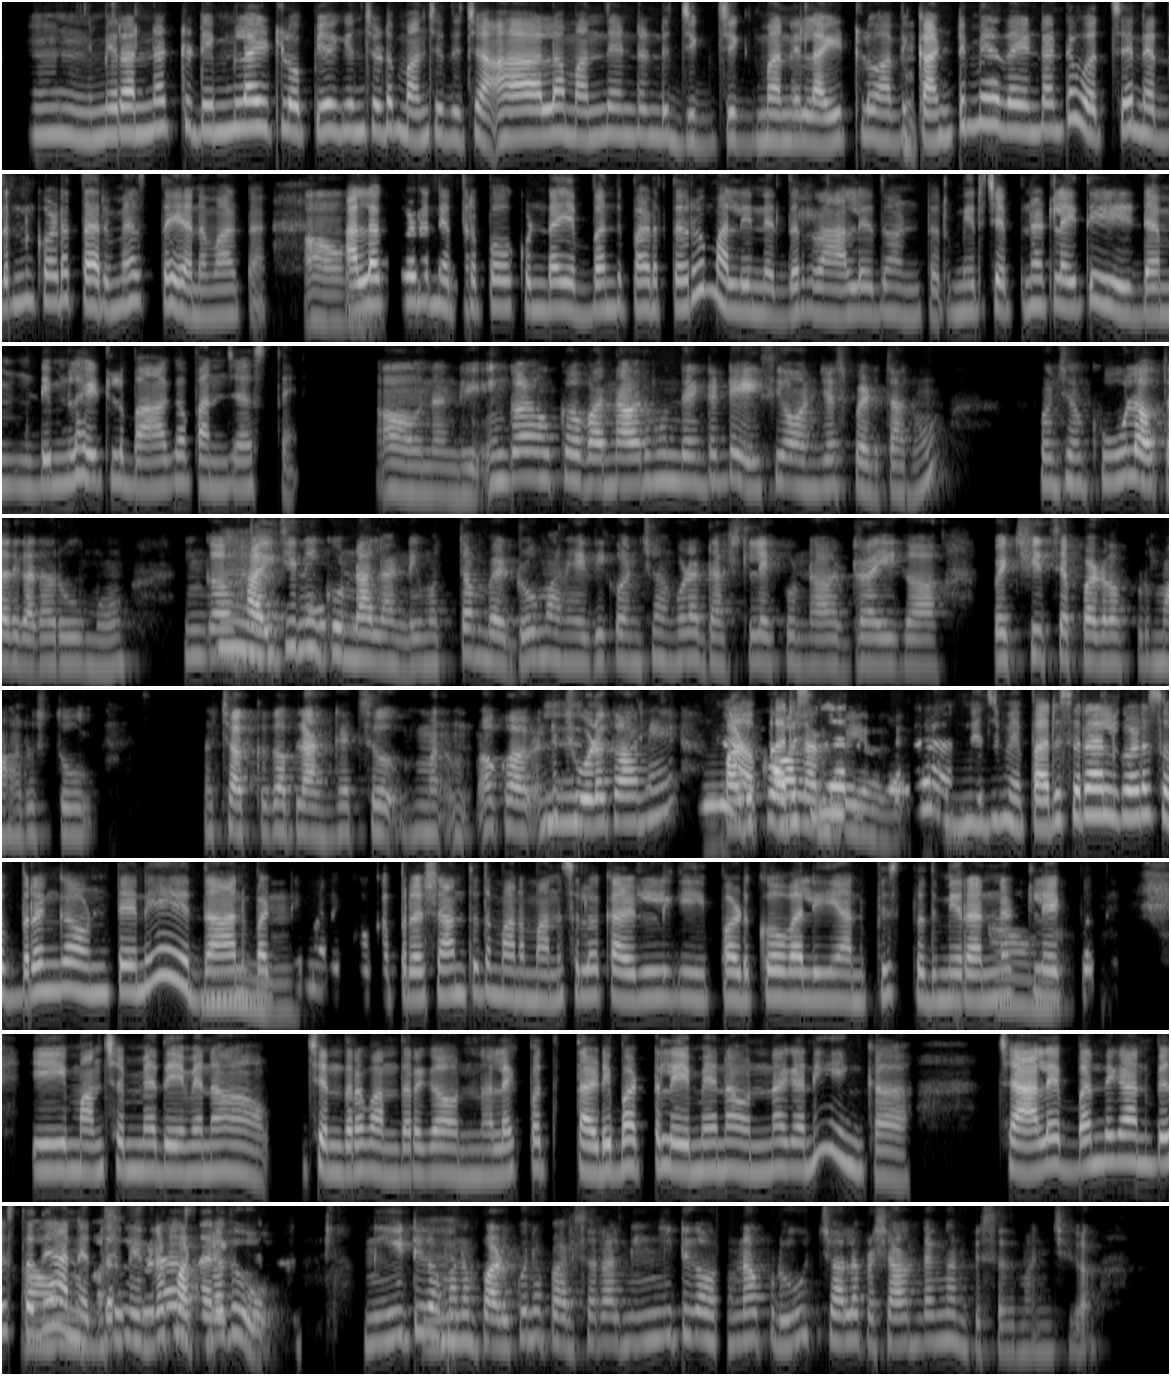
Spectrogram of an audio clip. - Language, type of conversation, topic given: Telugu, podcast, సమయానికి లేవడానికి మీరు పాటించే చిట్కాలు ఏమిటి?
- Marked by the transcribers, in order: in English: "డిమ్"; in English: "డిమ్"; in English: "వన్ అవర్"; in English: "ఏసీ ఆన్"; in English: "కూల్"; other background noise; in English: "బెడ్‌రూం"; in English: "డస్ట్"; in English: "డ్రైగా బెడ్ షీట్స్"; in English: "బ్లాంకెట్స్"; tapping; in English: "నీట్‌గా"; in English: "నీట్‌గా"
